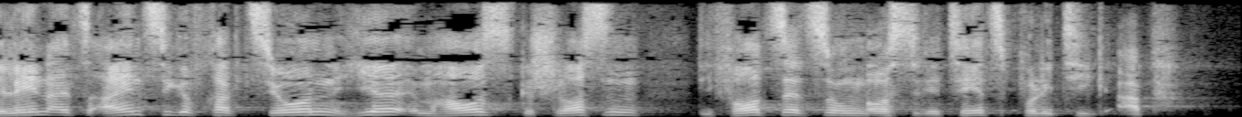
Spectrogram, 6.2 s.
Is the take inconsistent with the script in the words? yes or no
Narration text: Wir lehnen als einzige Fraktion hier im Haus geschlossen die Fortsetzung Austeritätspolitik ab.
no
